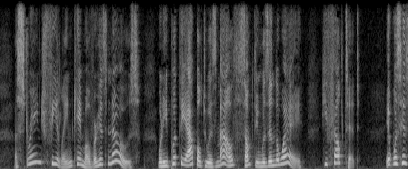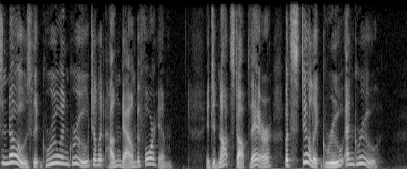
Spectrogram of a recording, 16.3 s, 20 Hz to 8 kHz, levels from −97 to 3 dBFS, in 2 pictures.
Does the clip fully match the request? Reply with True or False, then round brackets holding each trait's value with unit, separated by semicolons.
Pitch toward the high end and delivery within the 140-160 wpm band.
False (235 Hz; 175 wpm)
